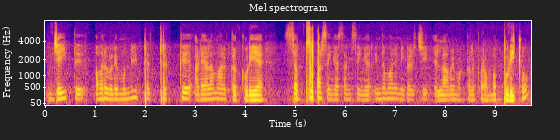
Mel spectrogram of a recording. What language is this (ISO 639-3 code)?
tam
